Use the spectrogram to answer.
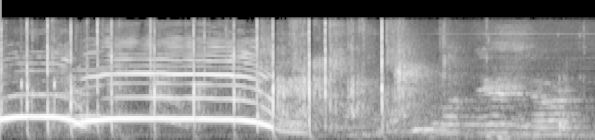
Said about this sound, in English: Come on, everyone! Come big round of applause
